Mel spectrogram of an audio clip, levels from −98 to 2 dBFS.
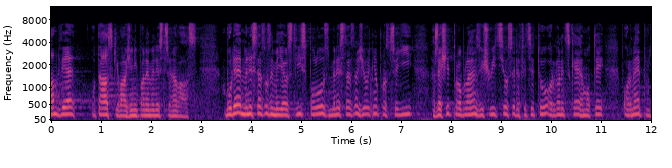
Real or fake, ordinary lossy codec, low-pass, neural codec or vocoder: real; MP3, 96 kbps; 7.2 kHz; none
